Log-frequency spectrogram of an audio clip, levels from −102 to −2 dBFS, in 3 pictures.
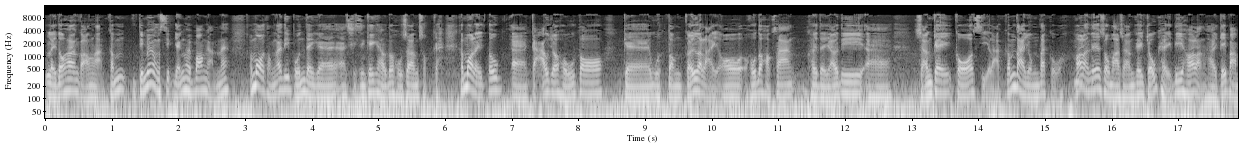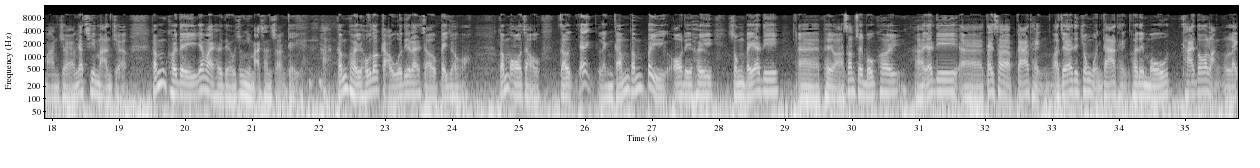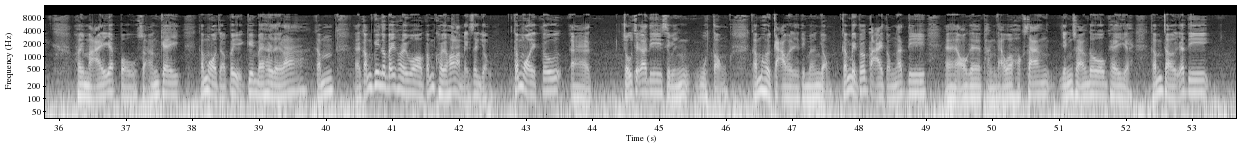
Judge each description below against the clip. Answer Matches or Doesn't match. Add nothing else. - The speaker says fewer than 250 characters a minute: Doesn't match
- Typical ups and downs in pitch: Matches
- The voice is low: Matches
